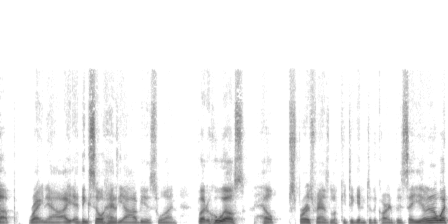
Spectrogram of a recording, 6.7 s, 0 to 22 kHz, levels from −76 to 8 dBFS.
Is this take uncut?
no; 3 cuts; at 1.7 s, 3.8 s, 4.2 s

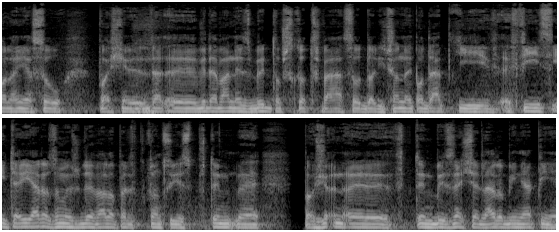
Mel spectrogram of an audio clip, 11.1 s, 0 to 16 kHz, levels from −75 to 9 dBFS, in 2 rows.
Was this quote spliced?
yes; 3 cuts; at 2.7 s, 4.1 s, 5.5 s

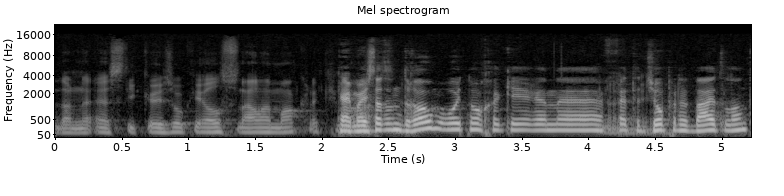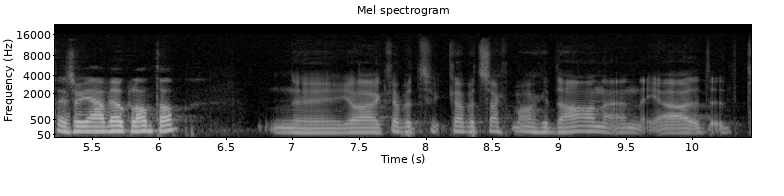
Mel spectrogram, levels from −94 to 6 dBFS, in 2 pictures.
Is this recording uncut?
yes; 0 cuts

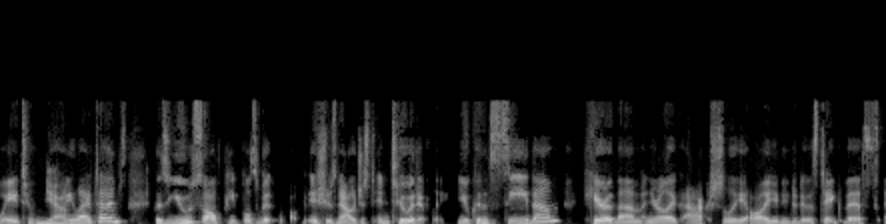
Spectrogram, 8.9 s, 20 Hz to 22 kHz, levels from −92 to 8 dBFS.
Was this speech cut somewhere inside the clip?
no; 0 cuts

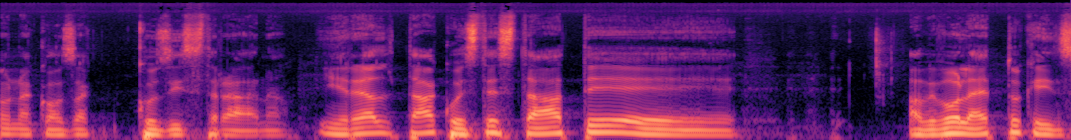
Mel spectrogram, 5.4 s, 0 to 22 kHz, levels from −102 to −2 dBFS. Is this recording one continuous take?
no; 1 cut; at 1.5 s

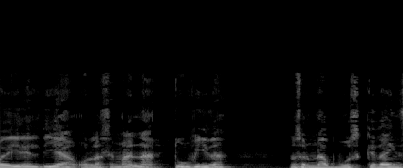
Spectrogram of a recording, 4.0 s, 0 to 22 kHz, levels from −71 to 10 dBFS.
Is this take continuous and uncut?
no; 2 cuts; at 1.7 s, 3.0 s

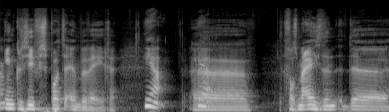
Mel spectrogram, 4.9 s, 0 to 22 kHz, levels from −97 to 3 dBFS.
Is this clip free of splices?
yes; 0 cuts

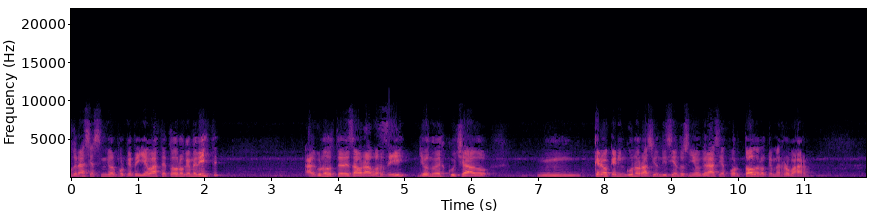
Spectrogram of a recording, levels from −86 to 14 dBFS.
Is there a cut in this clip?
yes; 2 cuts; at 3.3 s, 5.1 s

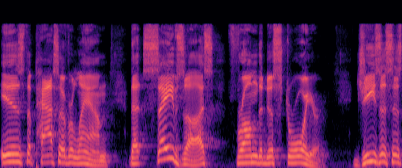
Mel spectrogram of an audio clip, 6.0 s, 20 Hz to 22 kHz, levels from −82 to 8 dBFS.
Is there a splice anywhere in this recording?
no; 0 cuts

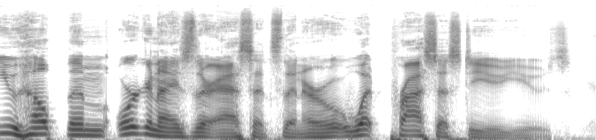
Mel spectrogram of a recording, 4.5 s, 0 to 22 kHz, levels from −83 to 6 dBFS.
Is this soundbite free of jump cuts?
yes; 0 cuts

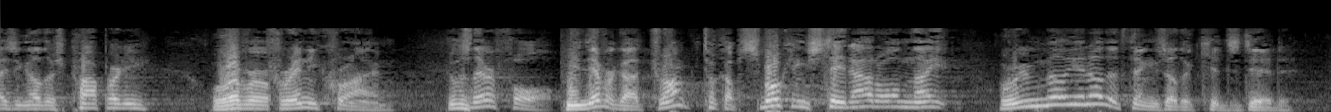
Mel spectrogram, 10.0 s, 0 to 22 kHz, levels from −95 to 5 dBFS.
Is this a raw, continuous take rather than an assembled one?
no; 3 cuts; at 2.0 s, 3.5 s, 4.2 s

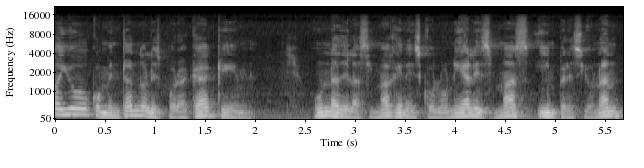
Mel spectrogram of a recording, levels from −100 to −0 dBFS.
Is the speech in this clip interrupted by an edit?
no; 0 cuts

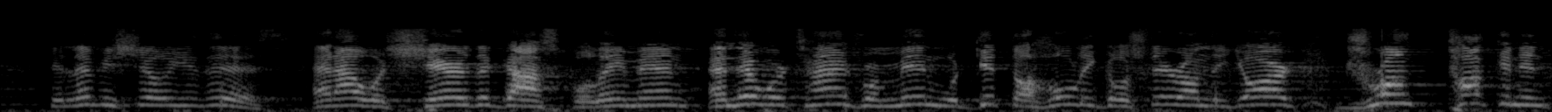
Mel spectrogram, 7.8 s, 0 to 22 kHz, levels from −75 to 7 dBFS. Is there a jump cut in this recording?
yes; 3 cuts; at 1.5 s, 3.5 s, 5.7 s

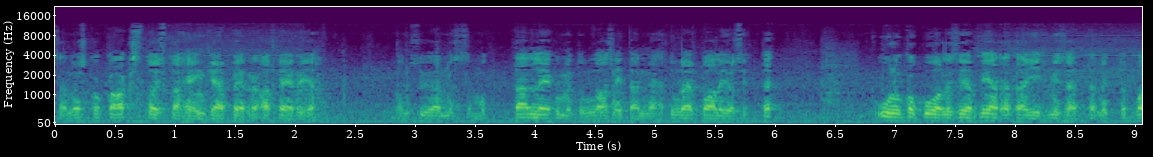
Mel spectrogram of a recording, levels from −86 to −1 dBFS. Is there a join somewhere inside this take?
yes; 2 cuts; at 4.6 s, 7.7 s

